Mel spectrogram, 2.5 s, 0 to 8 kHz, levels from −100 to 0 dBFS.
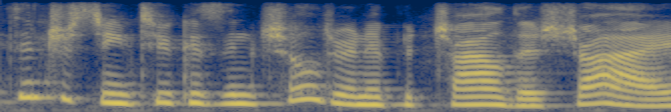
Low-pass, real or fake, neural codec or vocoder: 7.2 kHz; real; none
